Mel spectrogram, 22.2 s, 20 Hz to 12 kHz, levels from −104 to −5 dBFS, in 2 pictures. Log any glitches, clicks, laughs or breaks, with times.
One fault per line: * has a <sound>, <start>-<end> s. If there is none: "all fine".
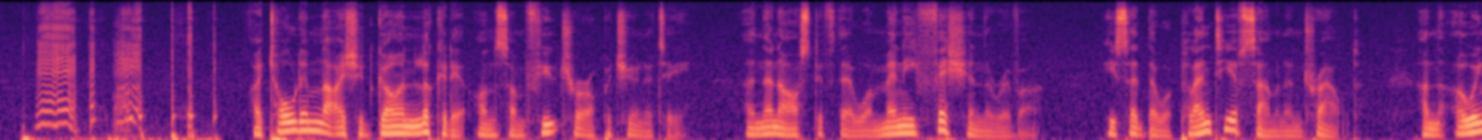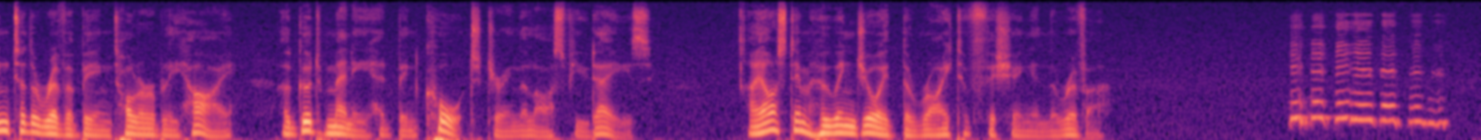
* has a squeak, 0.2-1.7 s
* has a laugh, 20.8-22.0 s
